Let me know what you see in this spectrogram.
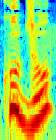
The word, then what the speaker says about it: kudzu: Pisze się K-U-D-Z-U. – K-U-D-Z-U. – D jak Danuta. – Tak. – Takie polskie dzy. Polskie dzy, kudzu.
